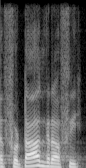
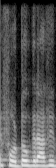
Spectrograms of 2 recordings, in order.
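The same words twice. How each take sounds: First: "photography" as fo-TOG-ra-fi, weight on TOG; second-syllable stress. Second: Said in the usual way. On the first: Shown as a demonstration. Teacher corrects the usual reading, "photography" stressed fo-TOG-ra-fi. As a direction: hit the second syllable of "photography", others light. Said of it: "second syllable stress कर दिया". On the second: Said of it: "जैसे हम सारे photography पढ़ते हैं".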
